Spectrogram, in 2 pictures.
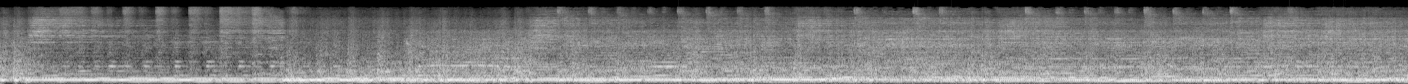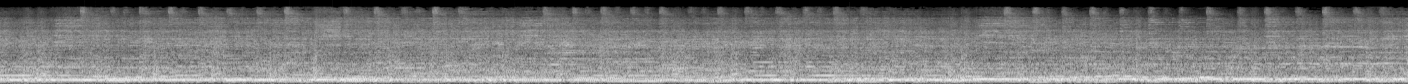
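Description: Punk rock band playing live and loud: electric guitars and a full drum kit driving a fast, continuous song.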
